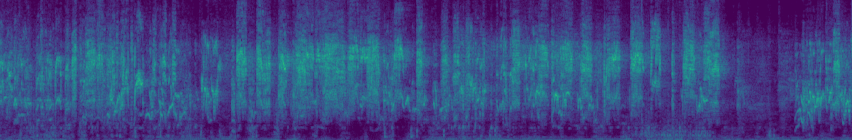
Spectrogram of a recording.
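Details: Continuous high budgerigar warbling and chirping, many overlapping scratchy notes, briefly dropping away near the end before resuming.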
